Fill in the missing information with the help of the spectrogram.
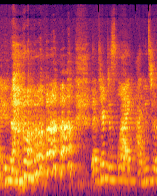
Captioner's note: laughs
